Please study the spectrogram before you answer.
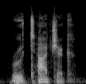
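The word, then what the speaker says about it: Ratajczyk: a t a j c z y k rachuk nice a cool name oh yeah you impressed I am somebody wrote it out phonetically for me by the way thank you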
